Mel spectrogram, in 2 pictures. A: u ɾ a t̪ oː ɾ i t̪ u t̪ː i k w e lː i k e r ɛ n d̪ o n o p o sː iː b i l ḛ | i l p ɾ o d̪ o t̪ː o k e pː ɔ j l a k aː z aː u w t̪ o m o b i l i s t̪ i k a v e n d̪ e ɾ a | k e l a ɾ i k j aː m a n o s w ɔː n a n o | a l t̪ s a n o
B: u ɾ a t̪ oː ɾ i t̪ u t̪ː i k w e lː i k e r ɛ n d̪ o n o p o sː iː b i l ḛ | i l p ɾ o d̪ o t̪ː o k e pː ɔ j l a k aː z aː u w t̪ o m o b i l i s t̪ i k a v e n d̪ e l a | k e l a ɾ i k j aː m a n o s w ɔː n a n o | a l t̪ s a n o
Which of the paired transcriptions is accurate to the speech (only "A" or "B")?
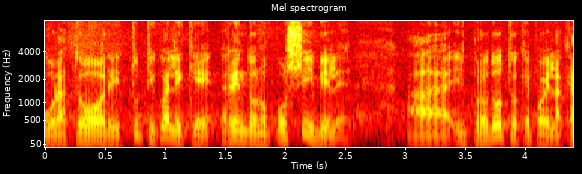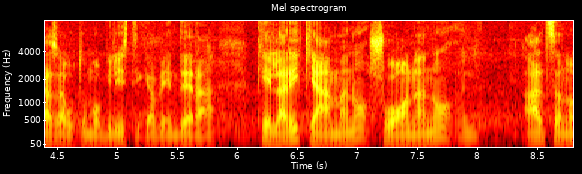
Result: A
